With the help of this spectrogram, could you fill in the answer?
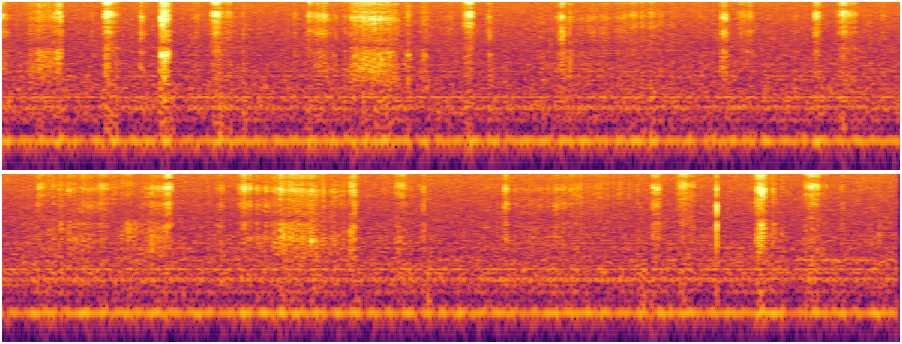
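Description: A gold metal fountain pen nib scratches across a thin, flat, lined white sheet of paper, writing Korean in purple ink. Soft, bright scratching strokes come in short bursts over a steady low hum, with a few sharper taps standing out.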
